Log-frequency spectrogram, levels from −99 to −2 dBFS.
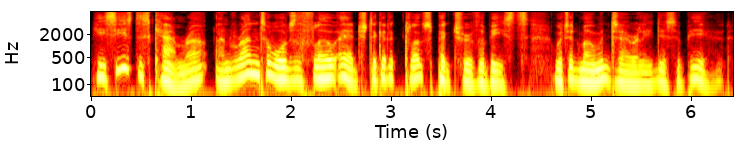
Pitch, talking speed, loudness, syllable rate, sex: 130 Hz, 205 wpm, -17 LUFS, 6.2 syllables/s, male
